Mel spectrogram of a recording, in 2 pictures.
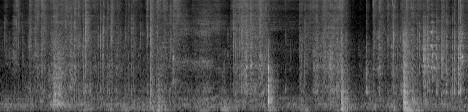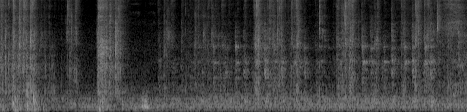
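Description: Irregular clicks, taps and rustles of hands unpacking and handling lightsaber parts and their packaging, busier for the first twelve seconds or so and sparser toward the end.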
